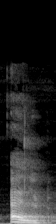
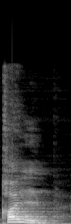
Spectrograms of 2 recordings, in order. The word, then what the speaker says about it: قلب: We will pronounce it as alb, and that's the case with all the words that have the qaf, almost all the words that have the qaf in Lebanese Arabic.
